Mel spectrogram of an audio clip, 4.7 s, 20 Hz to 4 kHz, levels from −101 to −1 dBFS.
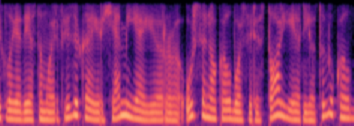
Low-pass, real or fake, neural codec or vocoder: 3.6 kHz; fake; codec, 16 kHz, 4.8 kbps, FACodec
